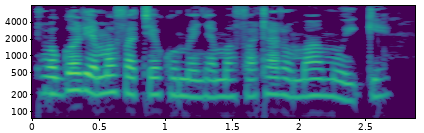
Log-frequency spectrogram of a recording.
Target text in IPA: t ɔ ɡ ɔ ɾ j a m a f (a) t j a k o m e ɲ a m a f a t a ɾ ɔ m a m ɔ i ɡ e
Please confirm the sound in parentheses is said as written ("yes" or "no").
yes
